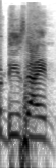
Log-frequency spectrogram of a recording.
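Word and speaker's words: design: और में दिखे जाए तो वहां जी हमारा साइलेंट होता है जैसे इसको डिजाइन लास्ट में गण दिखे गया ना तो क्या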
